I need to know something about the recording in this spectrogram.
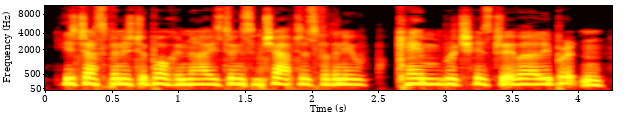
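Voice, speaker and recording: Bitter wheelchair-bound wife, guy narrator doing her voice, high and cutting, dry close mic. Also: level tone, fast talker, gravelly, no room sound. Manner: bitter, accusing, sharp-tongued. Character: bitter, vindictive middle-aged wife in a wheelchair. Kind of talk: audiobook character voice.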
